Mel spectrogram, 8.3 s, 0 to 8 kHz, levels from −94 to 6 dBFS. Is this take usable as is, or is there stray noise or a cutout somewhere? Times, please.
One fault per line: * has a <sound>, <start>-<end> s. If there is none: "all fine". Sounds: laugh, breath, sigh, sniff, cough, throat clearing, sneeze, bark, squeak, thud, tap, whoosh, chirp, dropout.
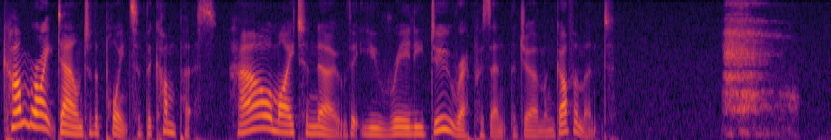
* has a sigh, 7.2-8.0 s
